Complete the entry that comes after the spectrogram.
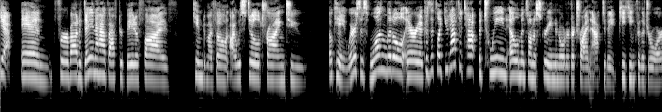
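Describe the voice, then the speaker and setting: A woman's fairly high-pitched, fairly quick voice with ordinary pitch variation, a normal speaking voice against a quiet background. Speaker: podcast co-host. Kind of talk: casual chat. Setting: video call.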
